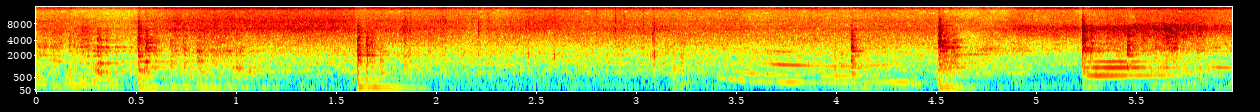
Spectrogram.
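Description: Grains pour from a plastic bowl into a metal pot.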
